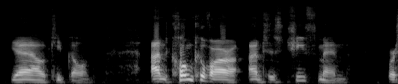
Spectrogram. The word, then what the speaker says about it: Conchobar: Peter Kennedy, it's always been pronounced Conch Obar to me. Yeah, but then you see the B, right? The UBAR. Well, that would be lenited. That would have the shavo on it. Conchuvar. I would say V rather than B.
